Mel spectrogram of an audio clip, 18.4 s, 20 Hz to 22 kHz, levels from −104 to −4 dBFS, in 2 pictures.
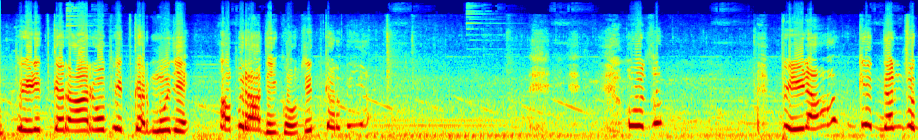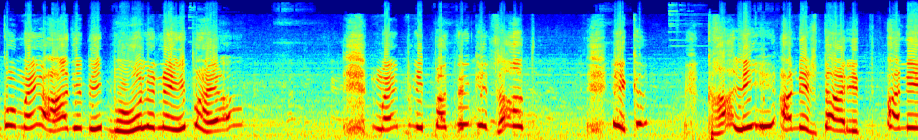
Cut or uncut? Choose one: uncut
